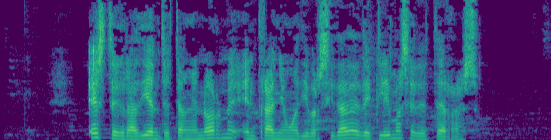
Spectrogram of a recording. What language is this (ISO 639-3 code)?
glg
